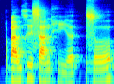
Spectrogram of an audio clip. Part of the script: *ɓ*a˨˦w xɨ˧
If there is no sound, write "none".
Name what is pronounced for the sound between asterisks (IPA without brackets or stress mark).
ɓ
